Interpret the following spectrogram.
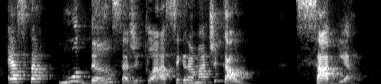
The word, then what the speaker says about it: sábia: Você sabia que a palavra sabia é verbo? Mas se eu acentuar a primeira sílaba, sábia, vira adjetivo. Mas se eu acentuar a última sílaba, sabiá, vira substantivo? E aí, você já consegue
